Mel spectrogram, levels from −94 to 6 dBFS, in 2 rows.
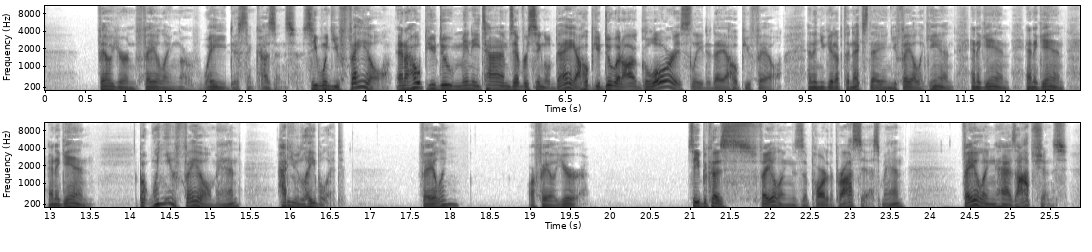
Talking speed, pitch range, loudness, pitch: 180 wpm, 85-125 Hz, -18 LUFS, 105 Hz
